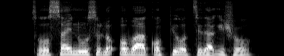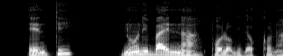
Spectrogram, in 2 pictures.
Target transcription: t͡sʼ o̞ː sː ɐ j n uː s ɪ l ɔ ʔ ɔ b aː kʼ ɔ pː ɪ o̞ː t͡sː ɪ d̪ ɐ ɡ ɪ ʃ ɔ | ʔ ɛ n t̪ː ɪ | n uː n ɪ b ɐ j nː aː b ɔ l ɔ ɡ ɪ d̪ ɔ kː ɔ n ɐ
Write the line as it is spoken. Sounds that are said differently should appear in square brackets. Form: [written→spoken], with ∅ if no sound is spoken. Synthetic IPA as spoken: t͡sʼ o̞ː sː ɐ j n uː s ɪ l ɔ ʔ ɔ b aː kʼ ɔ pː ɪ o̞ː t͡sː ɪ d̪ ɐ ɡ ɪ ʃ ɔ | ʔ ɛ n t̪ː ɪ | n uː n ɪ b ɐ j nː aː [b→p] ɔ l ɔ ɡ ɪ d̪ ɔ kː ɔ n ɐ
